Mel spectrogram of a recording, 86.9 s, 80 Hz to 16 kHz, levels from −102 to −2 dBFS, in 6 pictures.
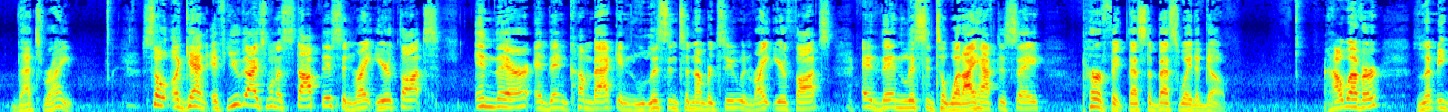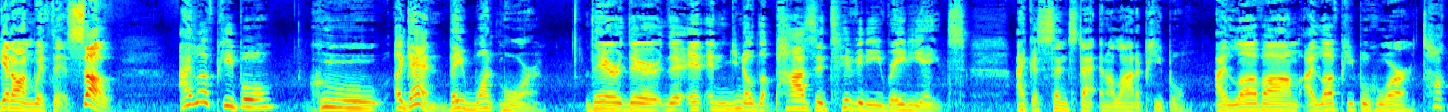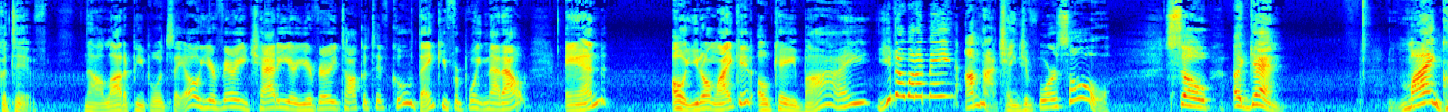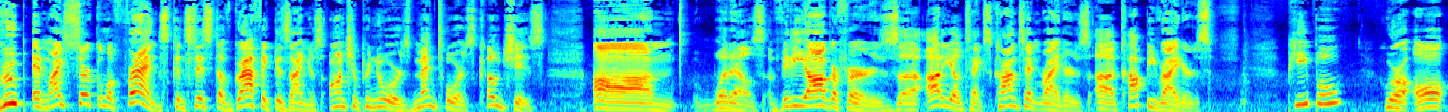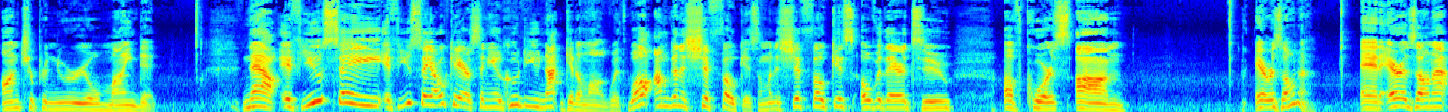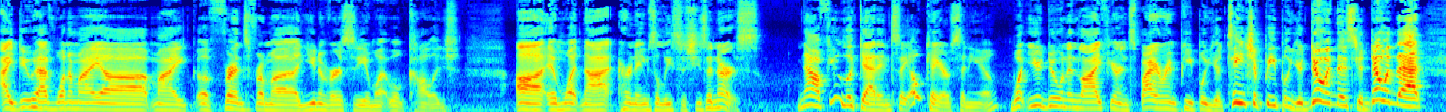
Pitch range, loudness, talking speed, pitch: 145-220 Hz, -26 LUFS, 175 wpm, 175 Hz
